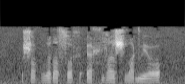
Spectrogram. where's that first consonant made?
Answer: retroflex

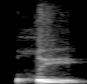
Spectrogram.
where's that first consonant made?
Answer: uvula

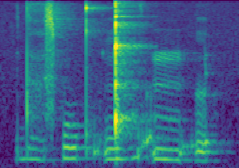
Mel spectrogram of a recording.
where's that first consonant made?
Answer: tongue tip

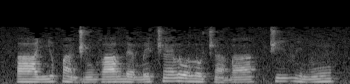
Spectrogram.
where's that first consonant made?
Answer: palate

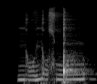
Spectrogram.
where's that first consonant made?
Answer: palate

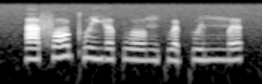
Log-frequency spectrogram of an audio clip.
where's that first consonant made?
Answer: lips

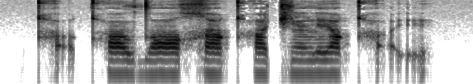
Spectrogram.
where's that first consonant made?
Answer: uvula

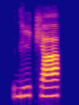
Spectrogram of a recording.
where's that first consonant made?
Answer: tongue tip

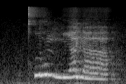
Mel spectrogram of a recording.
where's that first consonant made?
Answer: velum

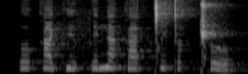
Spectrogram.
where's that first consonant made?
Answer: velum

